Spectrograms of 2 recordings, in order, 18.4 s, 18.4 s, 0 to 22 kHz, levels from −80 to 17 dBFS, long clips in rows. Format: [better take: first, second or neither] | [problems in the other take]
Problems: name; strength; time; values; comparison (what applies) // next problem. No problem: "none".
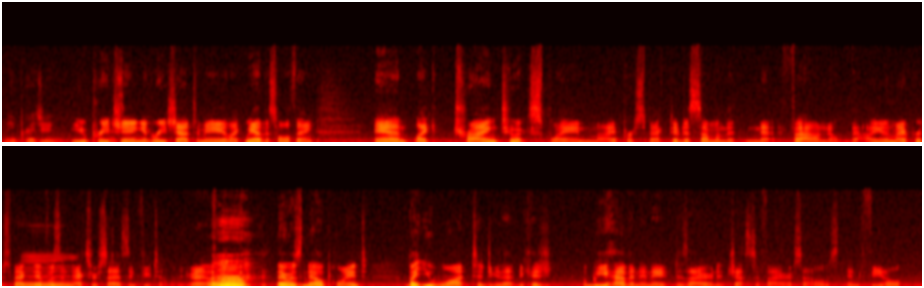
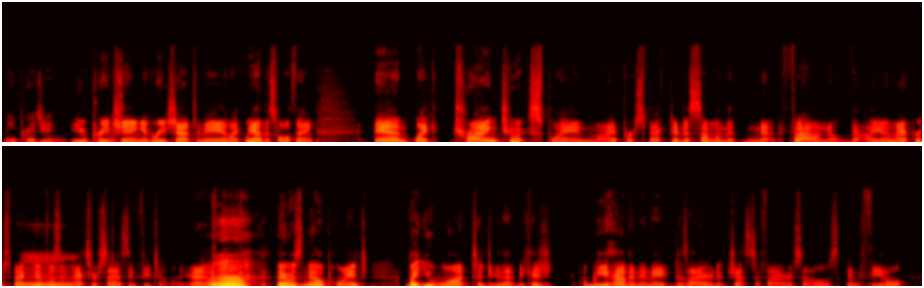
second | hiss; faint; throughout; 20 dB below the speech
